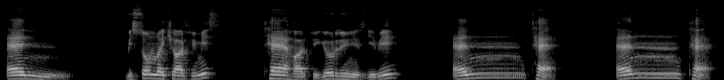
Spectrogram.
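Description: A man teaches a beginners' reading lesson at an even, middling pitch. He goes step by step and says each syllable over and over. His tone stays patient and plain. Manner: patient, repeats each syllable several times.

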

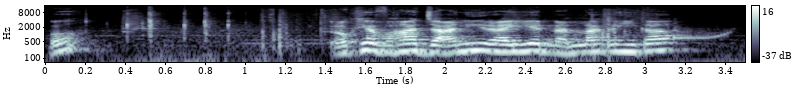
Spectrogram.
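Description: A man's voice: high-pitched, measured pace, faint music behind. A man with a sore throat, giving casual, jokey let's-play commentary over a game and teasing the character he controls. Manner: excitable, jokey, mock-insults the character. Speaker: gaming YouTuber.

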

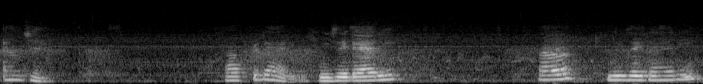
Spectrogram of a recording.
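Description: A woman's voice: mid-range voice, slow pace, a little hiss or hum. A woman in a home video, patiently coaxing a baby in repetitive baby talk. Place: home indoors. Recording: dull, roomy 1990s home camcorder audio.

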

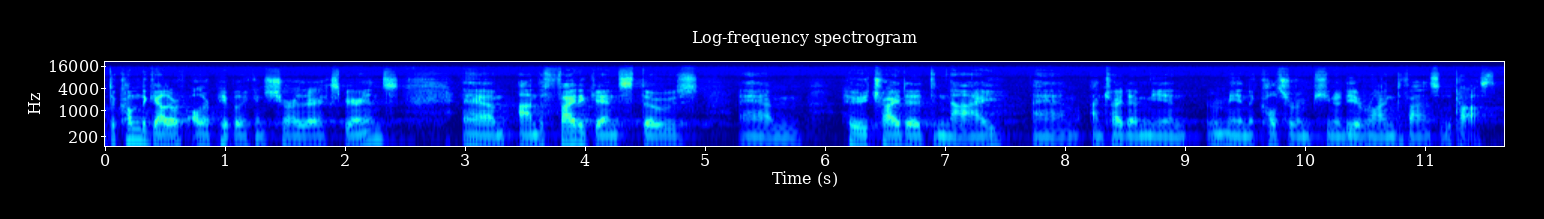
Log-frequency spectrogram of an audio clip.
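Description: A man's voice: on the low side, steady tone, brisk. A man giving an informal conference welcome at a lectern, with many fillers. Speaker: conference organiser and academic. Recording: long hall reverb.

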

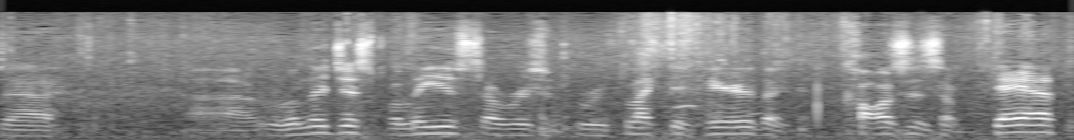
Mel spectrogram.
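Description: Walking a group through a tree-lined cemetery, an older man with a mid-range voice explains things chattily, peppering his talk with fillers and restarts. A camcorder a few feet away records him, picking up traffic noise in the background.

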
